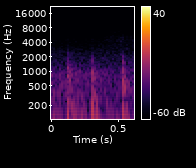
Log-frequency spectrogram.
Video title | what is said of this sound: FJ Cruiser - Is there beauty inside the beast? | So yeah, the doors have been soundproofed, so you can hear there's no tinny sounds to them at all.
